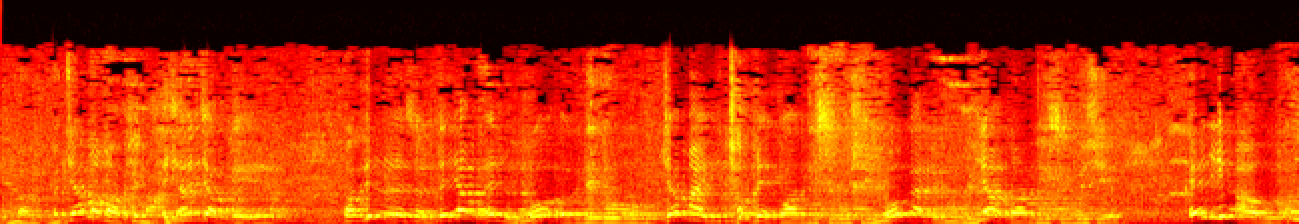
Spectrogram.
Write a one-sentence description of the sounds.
Female speaker talking but in a foreign accent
